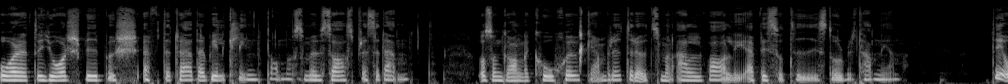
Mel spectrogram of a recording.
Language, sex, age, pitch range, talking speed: English, female, 20-39, 195-220 Hz, 150 wpm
